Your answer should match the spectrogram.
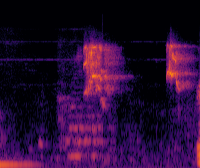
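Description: Two short, high chirps, bird-like, one about a second in and one near the end.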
